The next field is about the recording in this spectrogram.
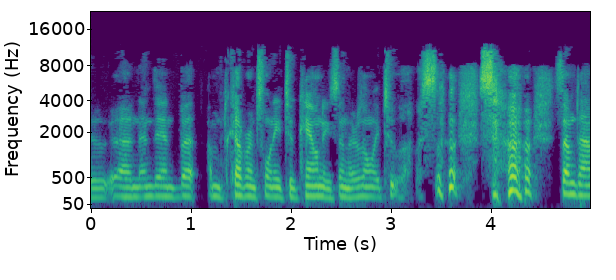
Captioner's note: laughs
